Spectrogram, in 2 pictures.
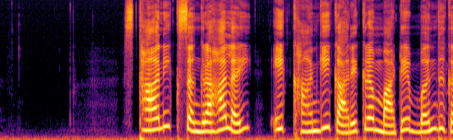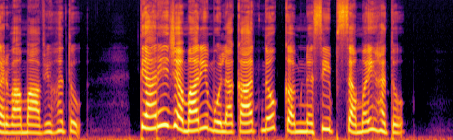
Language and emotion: Gujarati, sad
